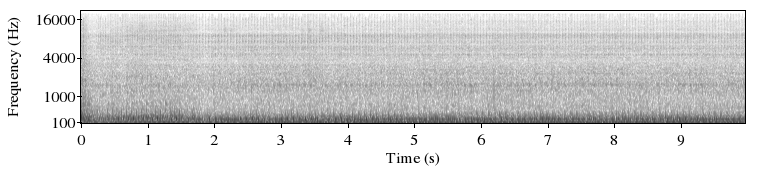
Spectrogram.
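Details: 2020 Orion RXB 150 pit bike at idle: small single thumps uneven and wandering, a lumpy rough run with a little smoke; owner suspects an un-jetted carburetor, and the smoke is blamed on oil overfilled to the brim.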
